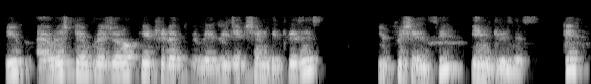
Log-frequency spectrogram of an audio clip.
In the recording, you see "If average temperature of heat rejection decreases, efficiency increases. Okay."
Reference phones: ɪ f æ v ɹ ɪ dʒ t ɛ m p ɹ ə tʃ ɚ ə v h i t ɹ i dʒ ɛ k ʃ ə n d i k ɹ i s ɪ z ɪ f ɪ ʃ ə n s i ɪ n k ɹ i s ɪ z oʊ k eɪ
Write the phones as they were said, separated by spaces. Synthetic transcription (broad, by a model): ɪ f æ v ɹ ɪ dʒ t ɛ m p ɹ ə tʃ ɚ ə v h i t ɹ i dʒ ɛ k ʃ ə n d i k ɹ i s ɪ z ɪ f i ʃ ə n s i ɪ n k ɹ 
